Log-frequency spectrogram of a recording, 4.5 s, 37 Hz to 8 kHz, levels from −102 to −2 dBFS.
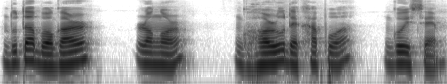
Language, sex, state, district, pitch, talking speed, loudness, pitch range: Assamese, male, Assam, Sonitpur, 140 Hz, 95 wpm, -19 LUFS, 130-150 Hz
